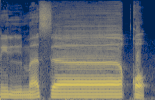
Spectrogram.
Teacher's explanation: قاف کو موٹا کریں گے اور قلقلہ کریں گے، وقفاً. قاف کو وصلاً وقفاً موٹا پڑھا جائے گا، ٹھیک ہے جی، کیونکہ یہ موٹا حرف ہے.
